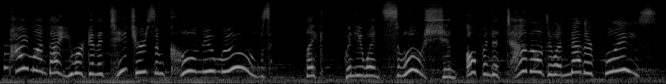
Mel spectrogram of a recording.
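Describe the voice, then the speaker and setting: A woman voicing a small, excitable female floating companion who talks in a squeaky, childlike way and calls herself by name. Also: normal speed, loud music behind the voice. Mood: disappointed. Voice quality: squeaky, childlike, third-person self-talk. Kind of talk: video game voice acting.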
